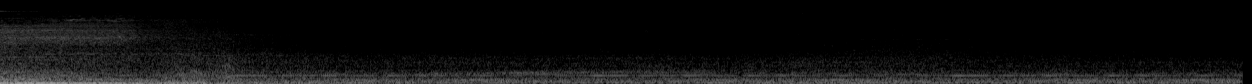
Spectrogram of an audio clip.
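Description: A triumphant game fanfare rings out and fades into a low, steady musical drone.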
